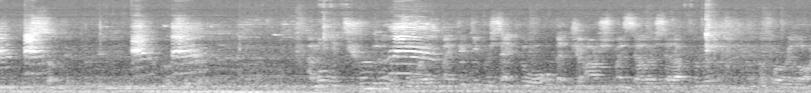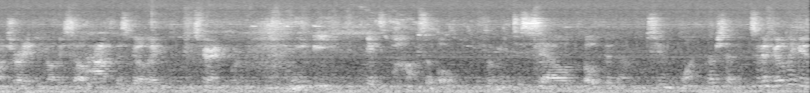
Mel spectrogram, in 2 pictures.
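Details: Ragdoll cat indoors meowing to alert its owner that hummingbirds have arrived at the feeder; short harmonic meows recur among steady low background hum and frequent human speech.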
